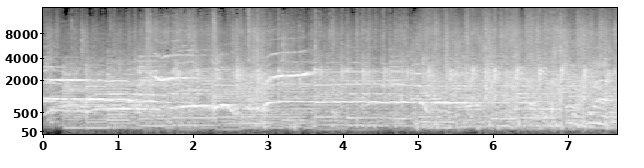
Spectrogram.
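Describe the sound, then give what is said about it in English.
A crowd at a live fan convention applauds and cheers, with loud, continuous clapping joined by whoops and shouts, holding at a steady high level throughout. “Stand up, everybody, and put your hands together for Dave.”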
